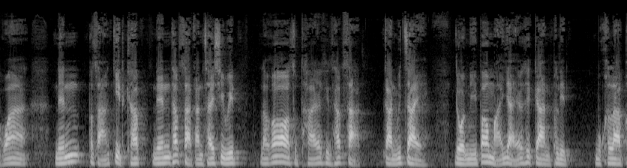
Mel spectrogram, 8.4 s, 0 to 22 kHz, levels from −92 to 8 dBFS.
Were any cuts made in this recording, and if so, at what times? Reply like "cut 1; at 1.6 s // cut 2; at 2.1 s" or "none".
cut 1; at 2.0 s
